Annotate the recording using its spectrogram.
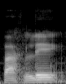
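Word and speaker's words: parlez: y también que vosotros parle esa Z no se pronuncia suena Exactamente igual que el infinitivo parle que acaba en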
